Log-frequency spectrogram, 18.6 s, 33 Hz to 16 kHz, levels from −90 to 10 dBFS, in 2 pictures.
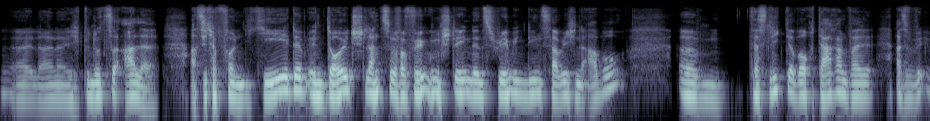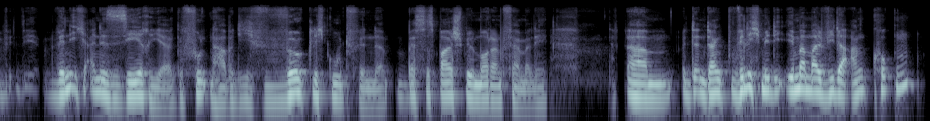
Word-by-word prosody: Äh, 105 Hz, 0 st, -8 dB
nein, 100 Hz, +1 st, -8 dB
nein. 105 Hz, -1 st, -6 dB
Ich 95 Hz, -2 st, -9 dB
benutze 115 Hz, 0 st, -1 dB
alle. 110 Hz, -9 st, 0 dB, 0.3 s
Also, -, -, -2 dB
ich 120 Hz, -, +1 dB
habe 115 Hz, 0 st, +1 dB
von 115 Hz, -3 st, +2 dB
jedem 130 Hz, +9 st, +4 dB
in 120 Hz, -3 st, +5 dB
Deutschland 135 Hz, +2 st, +5 dB
zur 130 Hz, -1 st, +2 dB
Verfügung 130 Hz, +4 st, +3 dB
stehenden 130 Hz, 0 st, +2 dB
Streamingdienst 125 Hz, 0 st, 0 dB
habe 115 Hz, +2 st, +2 dB
ich 125 Hz, -, -3 dB
'n 110 Hz, -, -2 dB
Abo. 155 Hz, -, -5 dB, 0.5 s
Ähm, 110 Hz, -4 st, -2 dB, 0.2 s
das 115 Hz, +1 st, -1 dB
liegt 155 Hz, +2 st, -1 dB
aber 125 Hz, -3 st, +3 dB
auch 120 Hz, 0 st, 0 dB
daran, 130 Hz, 0 st, 0 dB
weil 115 Hz, -1 st, -1 dB, 0.2 s
also 110 Hz, 0 st, -6 dB
we 125 Hz, -, -6 dB
we 160 Hz, -, -16 dB, 0.2 s
wi 180 Hz, -2 st, -23 dB
wenn 130 Hz, +5 st, +1 dB
ich 165 Hz, -, -8 dB
eine 140 Hz, -2 st, 0 dB
Serie 105 Hz, -6 st, -1 dB
gefunden 120 Hz, 0 st, -7 dB
habe, 90 Hz, +1 st, -8 dB
die 95 Hz, +2 st, -13 dB
ich 90 Hz, -5 st, -10 dB, 0.3 s
wirklich 130 Hz, -1 st, +2 dB
gut 110 Hz, -2 st, -6 dB
finde. 85 Hz, -3 st, -11 dB
Bestes 115 Hz, +1 st, -8 dB
Beispiel 120 Hz, -1 st, -1 dB
„Modern 105 Hz, -2 st, -1 dB
Family”, 90 Hz, -2 st, -10 dB, 0.8 s
ähm, 110 Hz, -2 st, +1 dB
dann 130 Hz, +1 st, -3 dB
dann 135 Hz, 0 st, +3 dB
will 150 Hz, +6 st, +3 dB
ich 175 Hz, -, +1 dB
mir 150 Hz, -, +4 dB
die 145 Hz, -, -7 dB
immer 160 Hz, +2 st, +6 dB
mal 145 Hz, -3 st, +3 dB
wieder 140 Hz, -3 st, +2 dB
angucken. 160 Hz, -, -5 dB
120 Hz, 185 wpm, -23 LUFS, 110-135 Hz, 0.8 s, immer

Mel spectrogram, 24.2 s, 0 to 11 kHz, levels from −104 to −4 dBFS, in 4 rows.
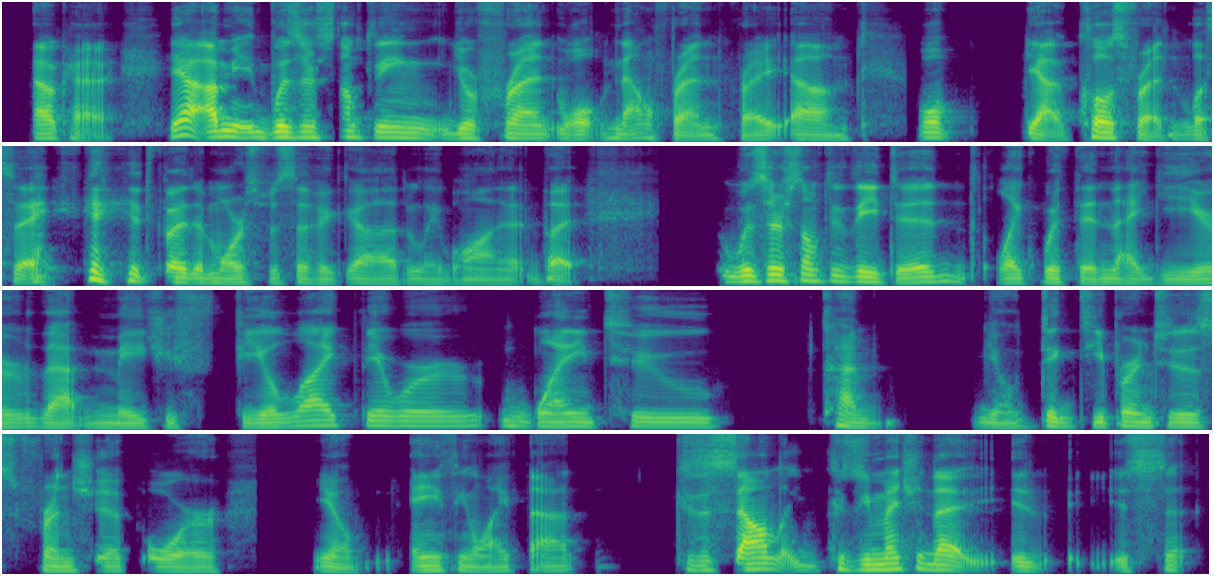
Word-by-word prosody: Okay. -, -, +1 dB, 0.3 s
Yeah, -, -, +9 dB
I 130 Hz, -, +12 dB
mean, 125 Hz, -3 st, +4 dB
was 130 Hz, -1 st, +7 dB
there 125 Hz, -, +3 dB
something 125 Hz, -5 st, -1 dB
your 110 Hz, -1 st, +2 dB
friend 105 Hz, -3 st, +2 dB
well, -, -, 0 dB
now -, -, -2 dB
friend, 85 Hz, +4 st, -2 dB
right? -, -, -2 dB
Um, 90 Hz, -1 st, 0 dB, 0.3 s
well 120 Hz, 0 st, +1 dB, 0.3 s
Yeah, -, -, +4 dB
close -, -, +5 dB
friend, -, -, -1 dB
let's -, -, -2 dB
say, -, -, +3 dB, 0.4 s
to -, -, +3 dB
put 110 Hz, -2 st, +5 dB
a 100 Hz, -, +1 dB
more 95 Hz, -1 st, 0 dB
specific, 95 Hz, -2 st, -7 dB
uh, 85 Hz, -2 st, -3 dB
label 85 Hz, -3 st, -10 dB
on 80 Hz, -1 st, -5 dB
it. -, -, -11 dB
But -, -, -2 dB, 0.7 s
was 120 Hz, +2 st, +4 dB
there 145 Hz, -1 st, +8 dB
something 135 Hz, -4 st, 0 dB
they 115 Hz, -2 st, +5 dB
did, 110 Hz, +3 st, 0 dB
like, 95 Hz, -1 st, -2 dB
within 95 Hz, -1 st, -1 dB
that 90 Hz, -2 st, -4 dB
year 90 Hz, +2 st, -3 dB
that 85 Hz, -2 st, -2 dB
made 85 Hz, -1 st, -5 dB
you -, -, -7 dB, 0.3 s
feel 95 Hz, 0 st, -2 dB
like 120 Hz, +4 st, -1 dB
they 115 Hz, -2 st, -1 dB
were 110 Hz, 0 st, -3 dB
wanting 100 Hz, -3 st, -2 dB, 0.2 s
to 100 Hz, -2 st, -4 dB, 0.5 s
kin 95 Hz, -2 st, -3 dB, 0.5 s
you 95 Hz, -2 st, -6 dB
know, 85 Hz, 0 st, -8 dB
dig 100 Hz, -3 st, -1 dB
deeper 100 Hz, +2 st, -2 dB
into 95 Hz, -1 st, -2 dB
this 95 Hz, 0 st, -3 dB
friendship 95 Hz, -1 st, -3 dB
or, 85 Hz, -2 st, -3 dB, 0.4 s
you 95 Hz, -, -2 dB
know, 80 Hz, -, -7 dB, 0.2 s
anything 100 Hz, 0 st, -1 dB
like 90 Hz, +1 st, -6 dB
that? 100 Hz, 0 st, -4 dB, 0.5 s
'Cause 105 Hz, -, -6 dB
it 105 Hz, -, -1 dB
sound 130 Hz, +6 st, +7 dB
li 100 Hz, -, -6 dB
'cause 110 Hz, -, -4 dB
you 115 Hz, -, +4 dB
mentioned 130 Hz, 0 st, +2 dB
that 115 Hz, -, +6 dB, 0.2 s
i 95 Hz, -3 st, -3 dB, 0.3 s
it -, -, -6 dB
sou -, -, -4 dB
100 Hz, 180 wpm, -25 LUFS, 90-115 Hz, 0.7 s, I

